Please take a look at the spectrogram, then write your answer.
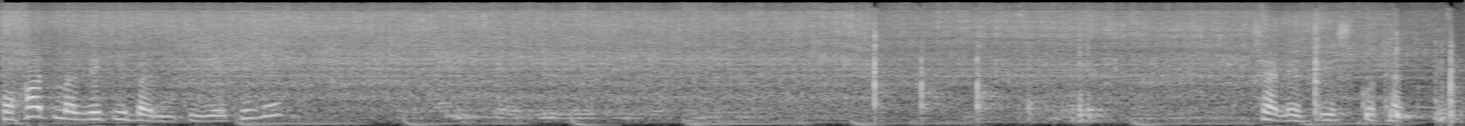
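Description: Cooked spinach and boiled lentils are stirred together in a pot, giving repeated soft scraping and sloshing strokes with a faint sizzle beneath, while someone talks over them.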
